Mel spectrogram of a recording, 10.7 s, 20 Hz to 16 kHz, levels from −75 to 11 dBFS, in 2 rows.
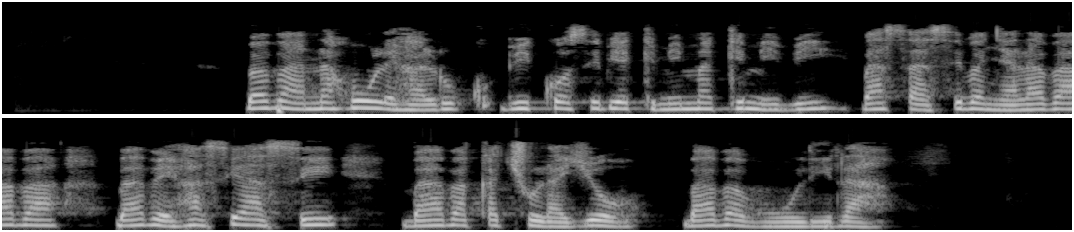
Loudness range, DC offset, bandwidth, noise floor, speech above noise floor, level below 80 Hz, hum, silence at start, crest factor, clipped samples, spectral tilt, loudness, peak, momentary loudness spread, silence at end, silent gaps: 1 LU; under 0.1%; 7.8 kHz; -71 dBFS; 58 dB; -52 dBFS; none; 1.2 s; 14 dB; under 0.1%; -5 dB/octave; -14 LUFS; 0 dBFS; 6 LU; 0.95 s; none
